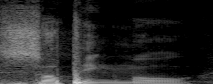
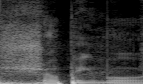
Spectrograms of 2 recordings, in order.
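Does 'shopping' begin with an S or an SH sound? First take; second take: S; SH. First: Shopping begins with a plain S sound. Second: Shopping begins with an SH sound. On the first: "a lot of people say" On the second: "Instead of"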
